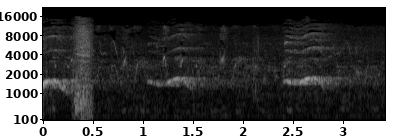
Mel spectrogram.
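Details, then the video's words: Asian koel, with a male and a female said to be heard. Two loud, clear whistled notes swell and rise in pitch, about a second apart. A sharp broadband knock comes before them, and faint birds chirp behind. "Koyal ki awaaz /male and female koel bird sound/"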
